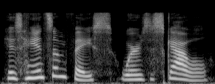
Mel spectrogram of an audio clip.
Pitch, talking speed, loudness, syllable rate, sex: 255 Hz, 165 wpm, -17 LUFS, 4.0 syllables/s, female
